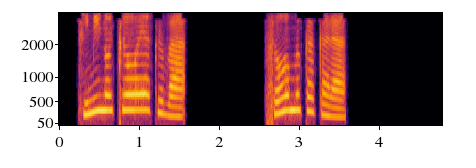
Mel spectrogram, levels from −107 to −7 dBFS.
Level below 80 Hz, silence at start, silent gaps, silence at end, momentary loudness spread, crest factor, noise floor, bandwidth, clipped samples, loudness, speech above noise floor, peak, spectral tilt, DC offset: -56 dBFS; 0.25 s; 1.60-2.55 s; 1.2 s; 7 LU; 16 dB; under -90 dBFS; 4 kHz; under 0.1%; -22 LUFS; over 69 dB; -8 dBFS; -9.5 dB/octave; under 0.1%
